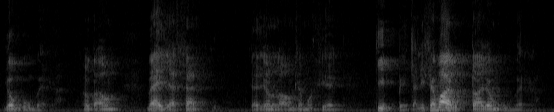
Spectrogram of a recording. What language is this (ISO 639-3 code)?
fin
